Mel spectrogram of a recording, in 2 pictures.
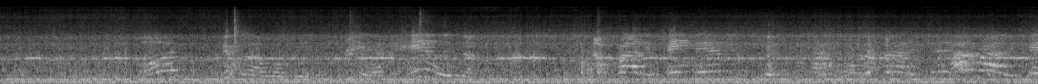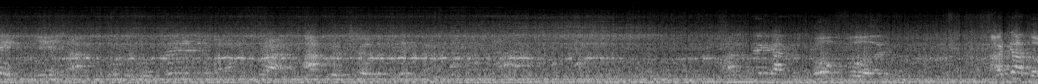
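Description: A vehicle engine idling steadily, with indistinct voices talking over it.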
